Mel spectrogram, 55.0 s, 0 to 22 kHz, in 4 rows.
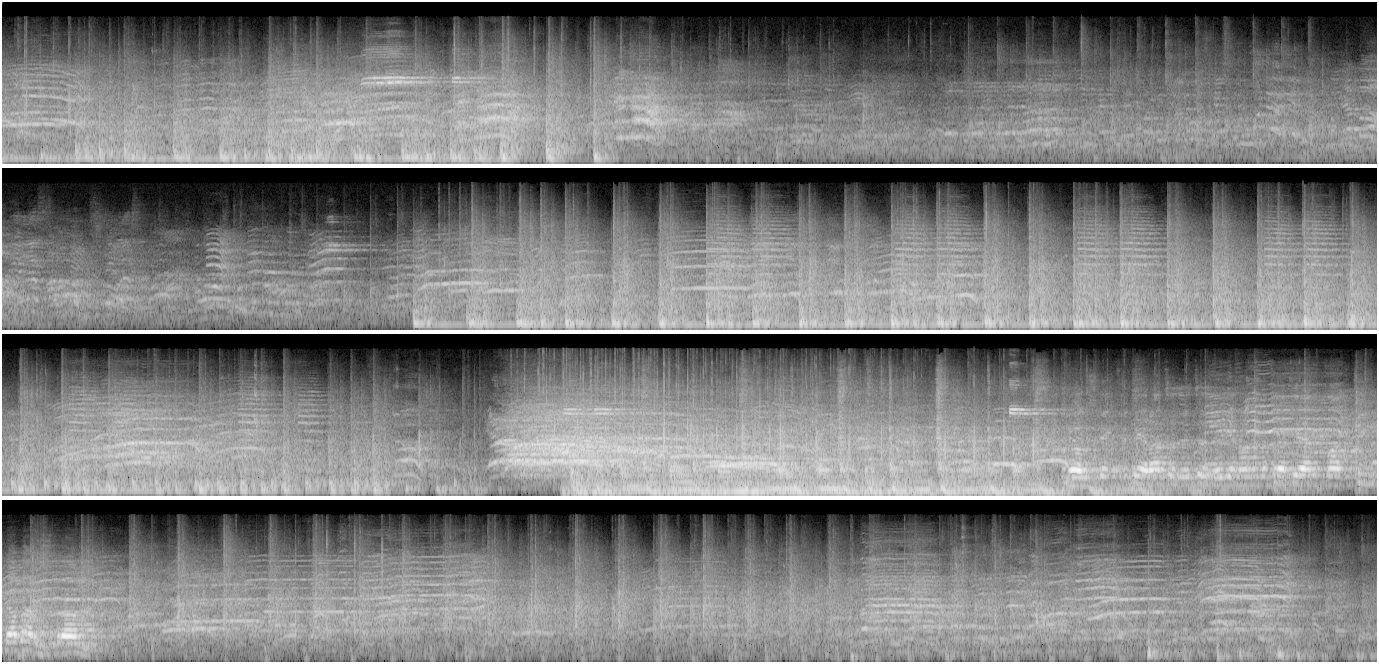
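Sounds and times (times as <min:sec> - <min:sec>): music: 0:00.0 - 0:05.6, 0:17.9 - 0:31.4, 0:33.2 - 0:39.3
ball bouncing on hall floor: 0:00.4 - 0:06.2
players calling out: 0:32.4 - 0:42.4.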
